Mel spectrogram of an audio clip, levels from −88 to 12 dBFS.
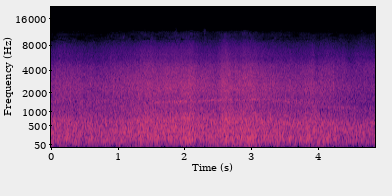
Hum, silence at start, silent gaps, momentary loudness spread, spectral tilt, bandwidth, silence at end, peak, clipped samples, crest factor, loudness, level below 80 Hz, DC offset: none; 0 s; none; 6 LU; -4 dB/octave; 12.5 kHz; 0 s; -16 dBFS; under 0.1%; 16 dB; -29 LUFS; -52 dBFS; under 0.1%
